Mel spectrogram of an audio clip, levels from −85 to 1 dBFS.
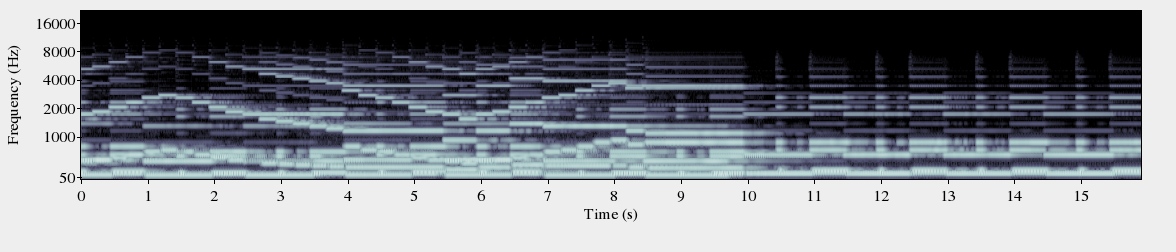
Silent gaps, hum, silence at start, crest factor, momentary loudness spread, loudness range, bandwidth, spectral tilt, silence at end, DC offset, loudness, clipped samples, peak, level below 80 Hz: none; none; 0 s; 12 dB; 4 LU; 3 LU; 8.4 kHz; -6.5 dB/octave; 0 s; under 0.1%; -14 LUFS; under 0.1%; 0 dBFS; -64 dBFS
